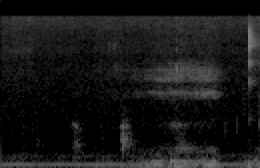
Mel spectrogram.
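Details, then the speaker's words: Quiet, low rumbling snoring from a sleeping dog over faint room noise; ordinary snoring during sleep. "Ah, il ronfle, Marty. Voilà, on l'entend ronfler."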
